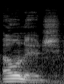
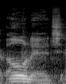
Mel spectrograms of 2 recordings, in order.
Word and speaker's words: Pwnage: Apparently, it's actually pronounced Pure Onage because the P is like you mistyped it with an O.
